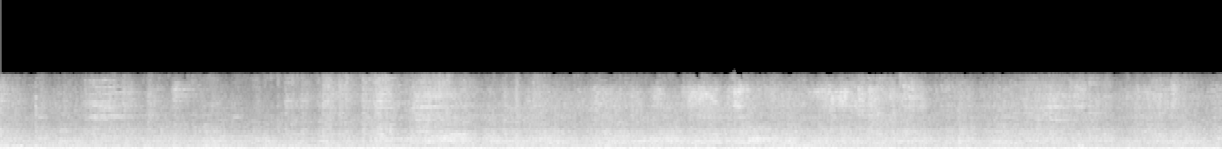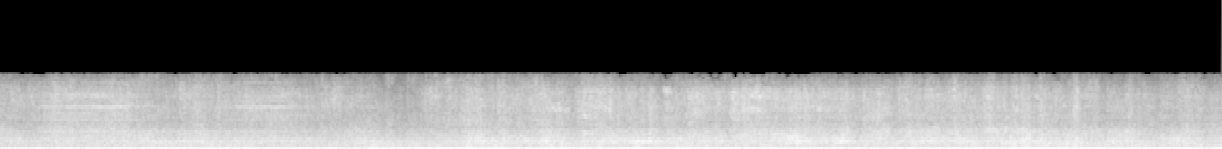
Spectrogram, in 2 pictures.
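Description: Double-stack intermodal freight train rolling past on its container well cars: a steady, loud low rumble of steel wheels on the rails, with scattered light clicks.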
